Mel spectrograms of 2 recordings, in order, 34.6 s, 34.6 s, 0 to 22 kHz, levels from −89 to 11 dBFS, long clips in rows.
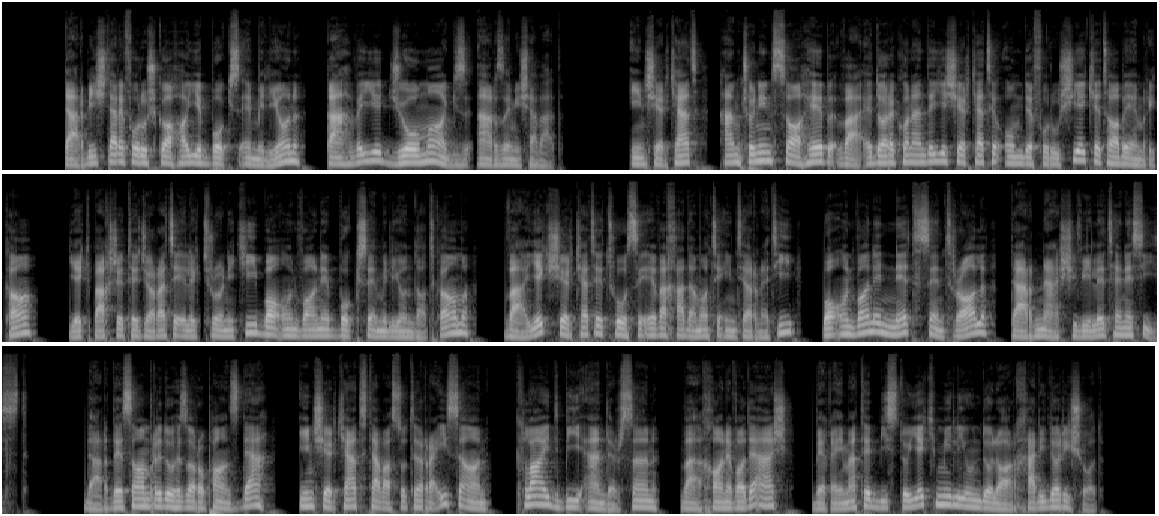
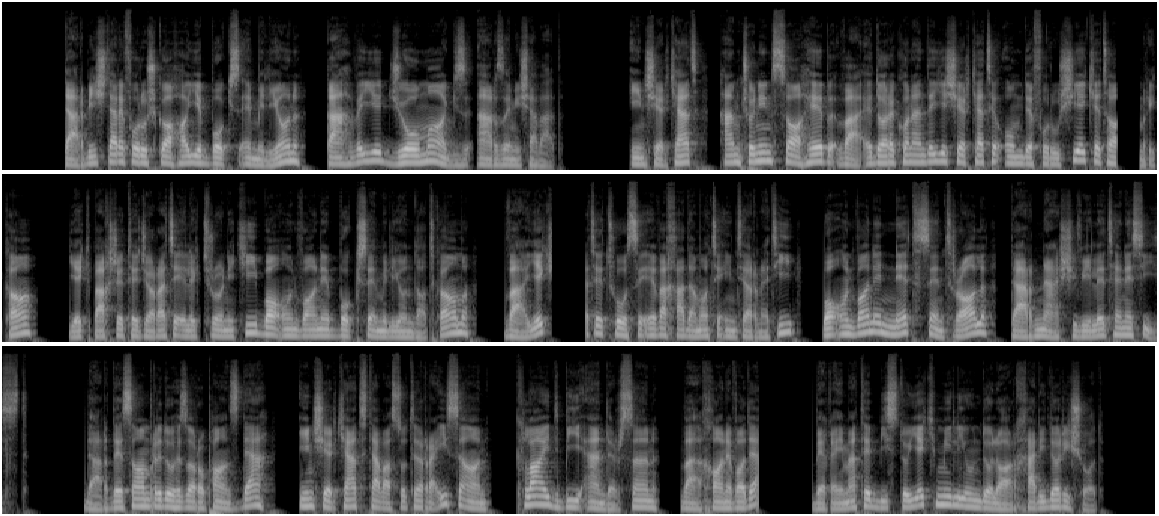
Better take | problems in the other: first | audio cutting out; at 11 s, at 17 s and at 31 s

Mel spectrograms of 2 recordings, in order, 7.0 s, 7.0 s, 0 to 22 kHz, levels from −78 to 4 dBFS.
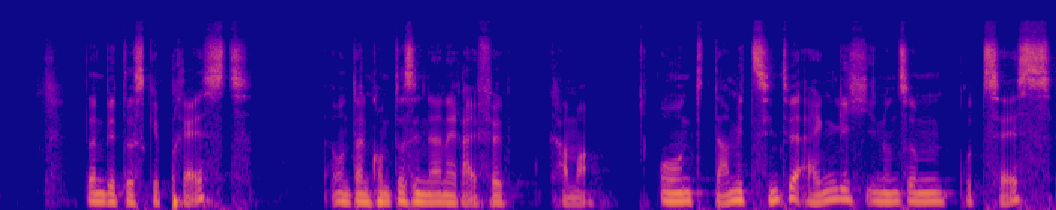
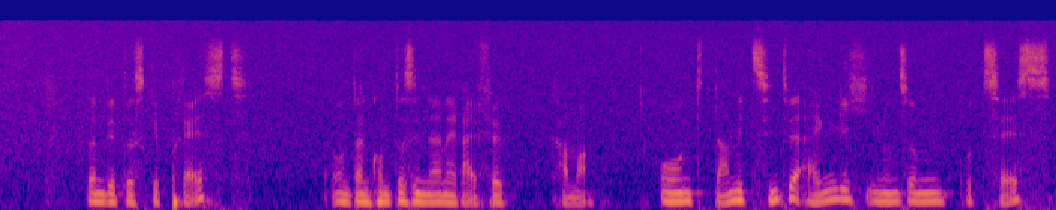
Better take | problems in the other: first | hiss; noticeable; throughout; 10 dB below the speech

